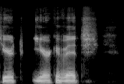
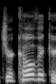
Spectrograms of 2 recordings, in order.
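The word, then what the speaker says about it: Jurkovec: They're a much better team with Yurkovich. Or is it Jurkovic or Yurkovich? Because I know a person whose last name is spelled the same way and it's pronounced Yurkovich, but everybody pronounces it Jurkovic.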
